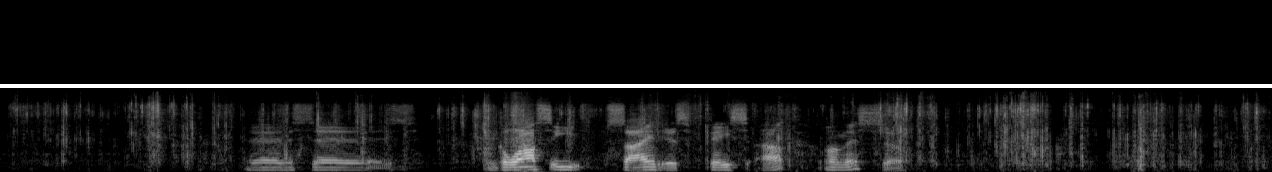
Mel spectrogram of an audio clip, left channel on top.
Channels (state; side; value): silent; left; digital silence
